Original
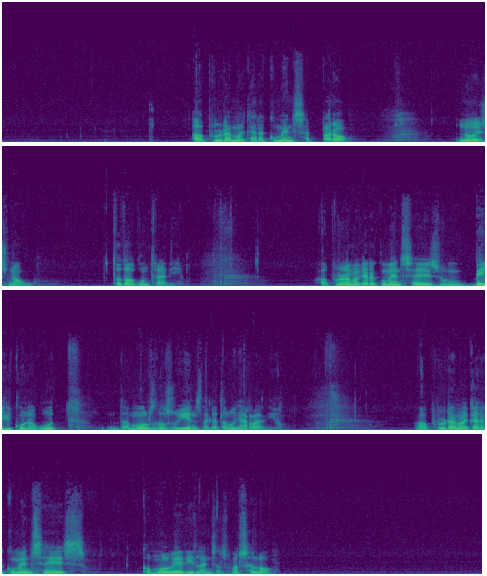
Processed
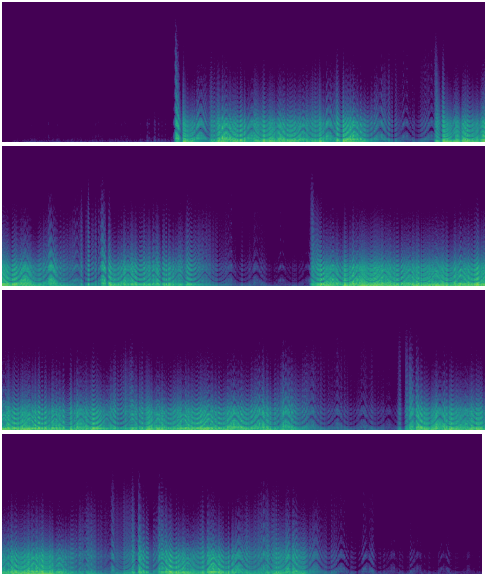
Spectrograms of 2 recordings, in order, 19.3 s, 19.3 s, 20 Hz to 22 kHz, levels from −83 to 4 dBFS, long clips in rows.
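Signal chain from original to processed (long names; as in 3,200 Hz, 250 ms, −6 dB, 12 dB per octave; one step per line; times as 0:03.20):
granular cloud 100 ms, grains 20 per second, spray 404 ms
on a send: feedback echo with a high-pass in the loop 383 ms, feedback 78%, high-pass 620 Hz, level −15.5 dB
on the sum: convolution reverb RT60 0.85 s, pre-delay 71 ms, DRR −7.5 dB
in parallel at 0 dB: brickwall limiter −13.5 dBFS, peak gain reduction 8.5 dB
on the sum: sample-and-hold swept by an LFO 40×, swing 100% 3.9 Hz
treble cut that deepens with the level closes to 2,500 Hz, closed at −11.5 dBFS
high-pass filter 97 Hz 12 dB per octave
parametric band 3,000 Hz +9 dB 0.91 octaves
expander for the loud parts 1.5 to 1, over −46 dBFS
level −3.5 dB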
